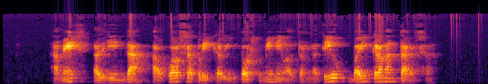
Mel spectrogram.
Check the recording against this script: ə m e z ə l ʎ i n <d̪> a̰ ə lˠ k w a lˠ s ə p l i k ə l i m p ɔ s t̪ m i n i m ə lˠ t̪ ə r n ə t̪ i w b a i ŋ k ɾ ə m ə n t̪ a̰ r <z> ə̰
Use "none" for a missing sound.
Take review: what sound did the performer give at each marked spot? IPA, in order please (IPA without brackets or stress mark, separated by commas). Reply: d̪, s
